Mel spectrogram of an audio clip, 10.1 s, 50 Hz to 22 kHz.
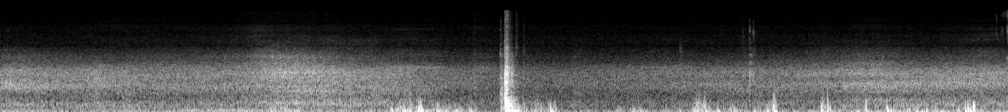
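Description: The Audi A1 hatchback's tailgate being shut: one sharp slam about five seconds in, with a few faint low thuds after it.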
